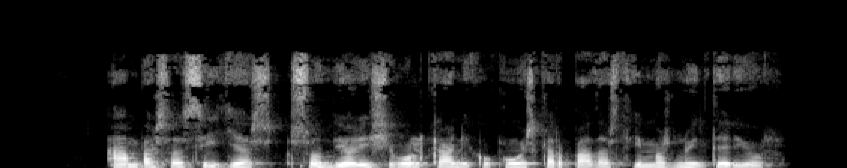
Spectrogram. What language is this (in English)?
Galician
